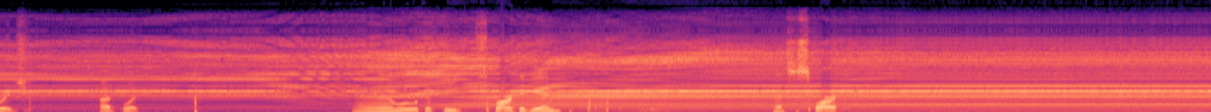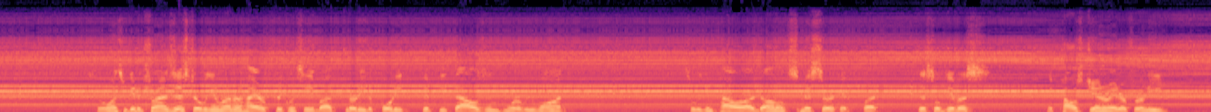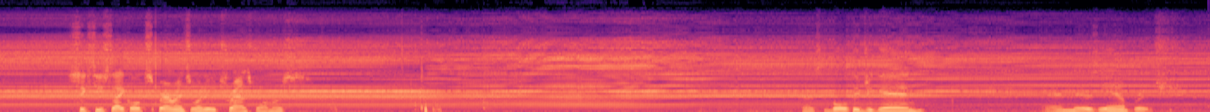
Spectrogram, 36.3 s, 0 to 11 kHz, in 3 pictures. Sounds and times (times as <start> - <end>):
Speech: 0.0 - 0.3, 1.0 - 1.4, 3.6 - 5.6, 7.8 - 8.4, 13.1 - 17.8, 19.0 - 22.0, 22.6 - 23.8, 25.0 - 27.3, 32.3 - 33.5, 34.7 - 36.0.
